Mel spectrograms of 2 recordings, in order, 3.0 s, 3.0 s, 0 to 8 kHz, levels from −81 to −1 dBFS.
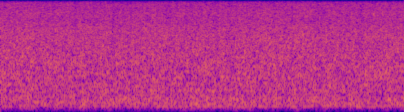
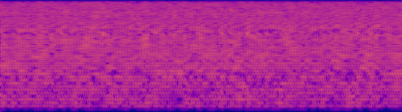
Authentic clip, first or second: first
